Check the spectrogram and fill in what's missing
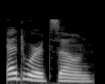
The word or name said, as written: eadwardsone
